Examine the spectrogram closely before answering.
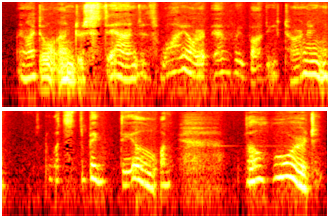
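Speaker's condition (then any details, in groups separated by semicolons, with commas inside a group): Cerebral palsy; present from birth, arthritic hips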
